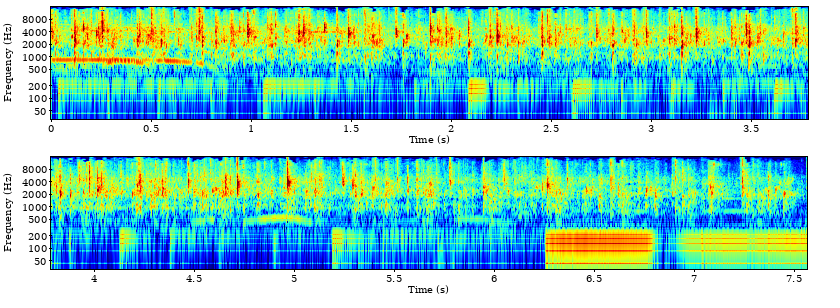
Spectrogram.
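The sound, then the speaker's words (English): A large crowd at a Christian worship service stands and claps continuously and energetically in praise to God, with scattered voices calling out over a steady low musical drone that swells briefly near the end. “Come on, stand up and give God a praise. Come on, you can do better than that. Clap your hands, all you people.”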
